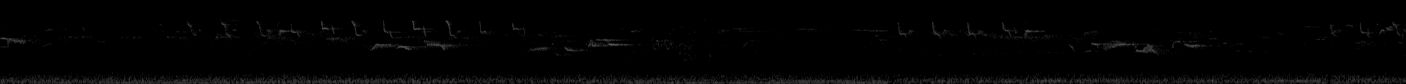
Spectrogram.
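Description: Faint birdsong: many short chirps and whistles, scattered throughout, over a low steady hum.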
